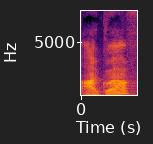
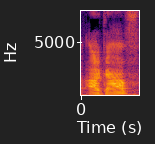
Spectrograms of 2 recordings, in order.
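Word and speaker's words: agave: these ones as well Agra uh agav not Agra what the am I Agra there's no R in that uh agav I'm I'm pretty sure that t pronounced I could be wrong ah our first event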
